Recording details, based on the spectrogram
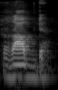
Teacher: ব সাউন্ডের পরে ইডি থাকার জন্য এই ইডি এর উচ্চারণ শুধু ড এর মতো হবে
